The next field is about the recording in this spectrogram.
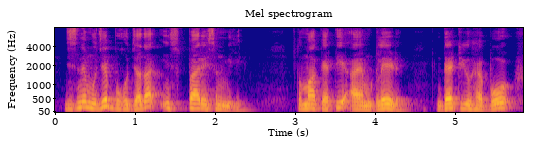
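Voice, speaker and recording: Slow, careful Indian tutor with a dark tone. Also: male voice, on the high side. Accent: Indian English. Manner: reads English lines slowly then explains in Hindi; addresses students directly, patient. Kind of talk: bilingual textbook explanation for students.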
